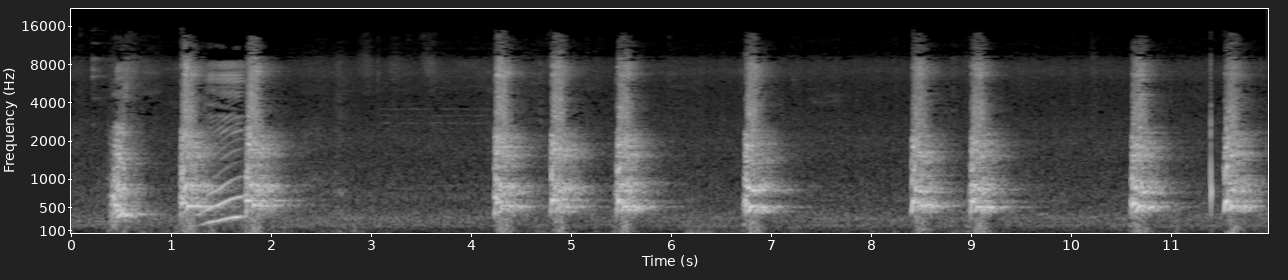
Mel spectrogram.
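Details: A happy Golden Retriever just after a bath barks loudly and repeatedly, single sharp barks and pairs spaced one to two seconds apart, with one rising whiny yelp early on; a person speaks Bengali briefly before.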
